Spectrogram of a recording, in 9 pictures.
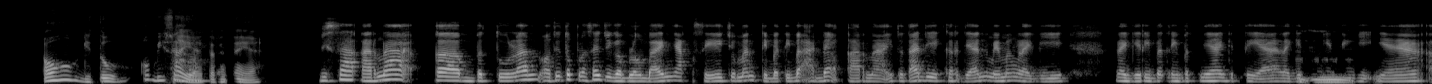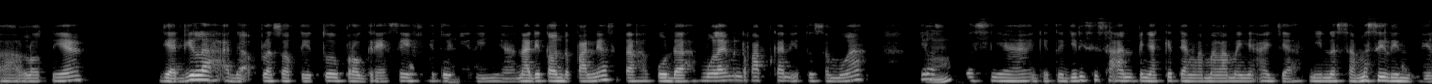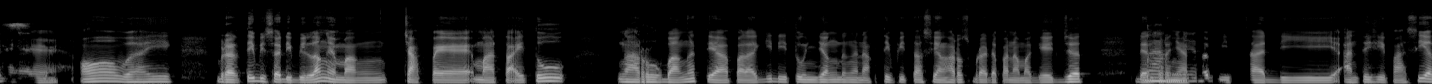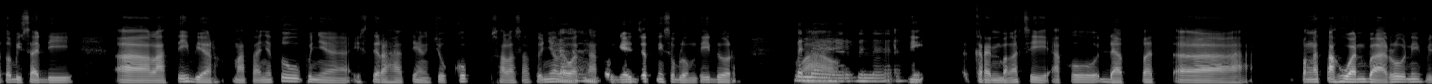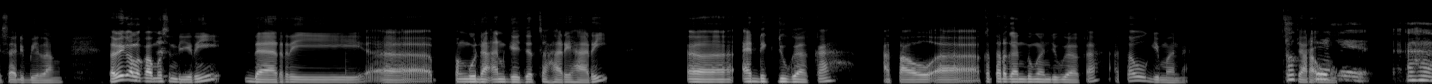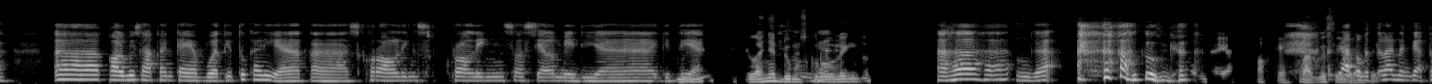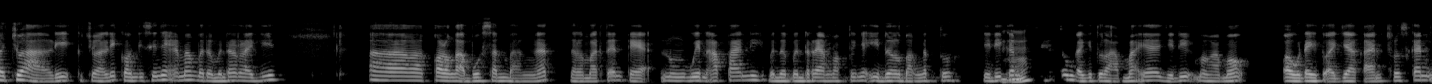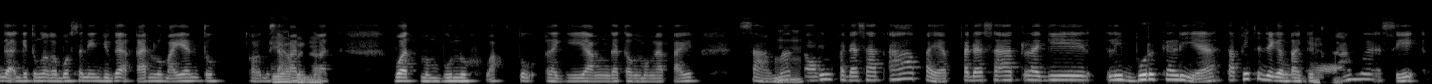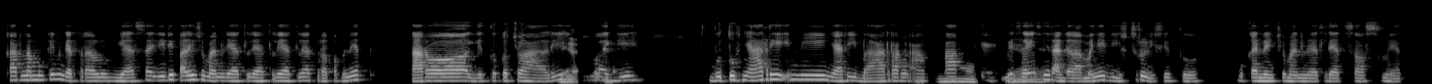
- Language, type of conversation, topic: Indonesian, podcast, Bagaimana kamu mengatur penggunaan gawai sebelum tidur?
- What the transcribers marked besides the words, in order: in English: "load-nya"; other background noise; tapping; in English: "addict"; in English: "scrolling-scrolling"; in English: "doom scrolling"; chuckle; laughing while speaking: "Aku enggak"; in English: "idle"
